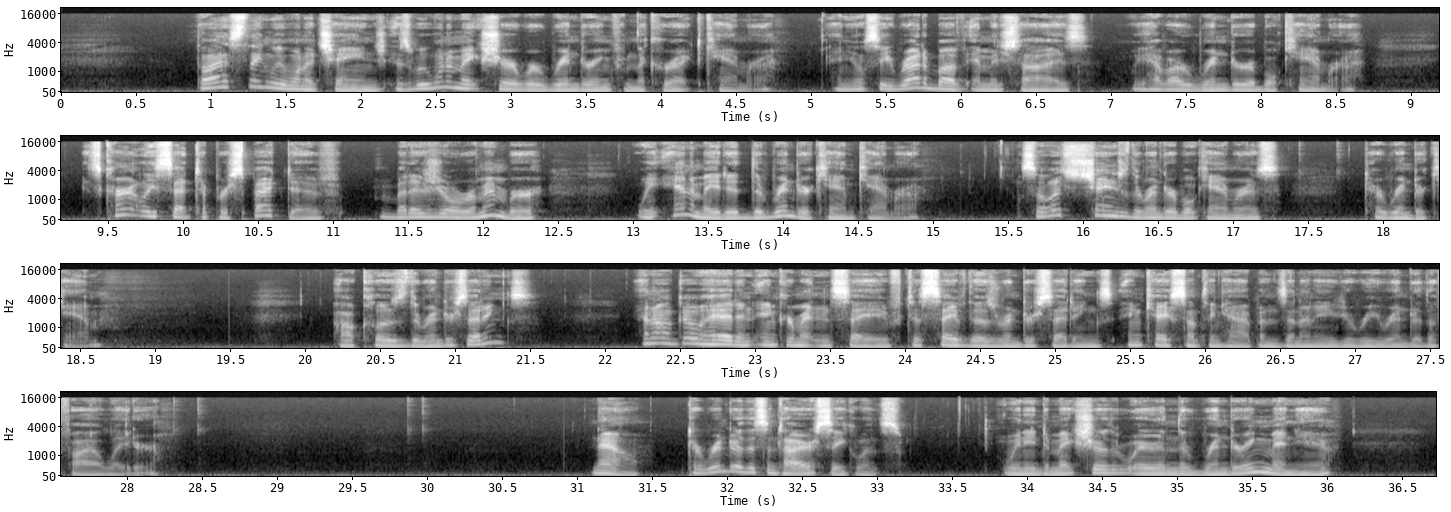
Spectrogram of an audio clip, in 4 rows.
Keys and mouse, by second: 11.0 click, 16.4 click, 20.9 click, 24.0 click, 28.3 click.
